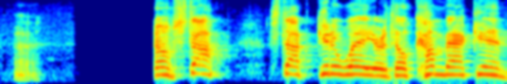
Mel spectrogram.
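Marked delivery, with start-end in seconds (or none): 1.2-3.8 shrill, very loud, high-pitched yell. Voicing a character who yells out into the cave: NPC yelling out into cave. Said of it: "just kinda yells out into the cave too".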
